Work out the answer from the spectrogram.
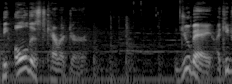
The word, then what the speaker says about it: Jubei: a new pay was like the oldest character Jubei I keep saying his name wrong Yaya Yahoo Yahoo Zhu paid you pay Judi pay there it is Jubei ugh you he's a holder older samurai pretty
